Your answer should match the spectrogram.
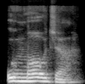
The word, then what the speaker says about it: umoja: very first principle is umoja and I know that down through the years the pronunciation you hear people say that you you MOA but it's Moa and it's to strive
